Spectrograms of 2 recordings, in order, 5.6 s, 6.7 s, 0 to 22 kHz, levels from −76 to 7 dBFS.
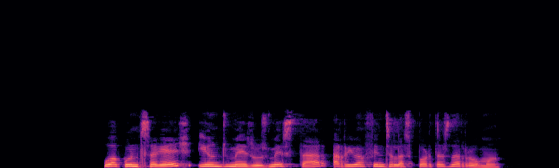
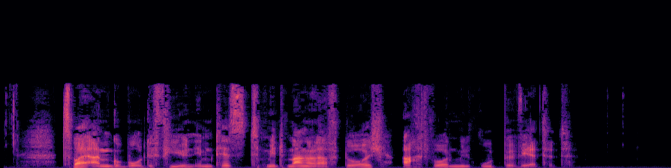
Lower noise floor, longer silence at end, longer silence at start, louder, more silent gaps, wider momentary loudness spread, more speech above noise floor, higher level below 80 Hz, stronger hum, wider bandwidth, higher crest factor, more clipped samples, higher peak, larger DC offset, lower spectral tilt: first, under -90 dBFS vs -60 dBFS; second, 0.6 s vs 1 s; first, 1.05 s vs 0.1 s; first, -16 LUFS vs -23 LUFS; neither; second, 7 LU vs 15 LU; first, over 75 dB vs 36 dB; second, -62 dBFS vs -54 dBFS; neither; second, 7.6 kHz vs 11.5 kHz; second, 14 dB vs 24 dB; neither; about the same, -2 dBFS vs -2 dBFS; neither; first, -5.5 dB/octave vs -2 dB/octave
